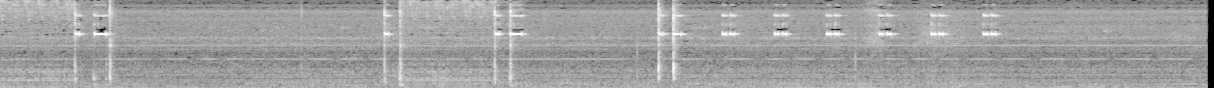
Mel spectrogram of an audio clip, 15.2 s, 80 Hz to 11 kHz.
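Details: Syringe pump SP1 being operated, quiet room hum with keypad clicks and a series of short electronic beeps; syringe pump operation sounds.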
